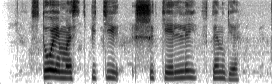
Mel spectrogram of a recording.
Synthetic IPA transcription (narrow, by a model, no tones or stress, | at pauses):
st̪oɪməsʲtʲpʲɪtʲi | ʂɨkʲelʲːejft̪ɛnɡʲe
